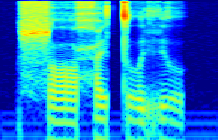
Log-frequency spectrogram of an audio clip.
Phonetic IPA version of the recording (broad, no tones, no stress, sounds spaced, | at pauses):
ɬ ɒ ħ ɪ t ʊ rʲ ʊ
